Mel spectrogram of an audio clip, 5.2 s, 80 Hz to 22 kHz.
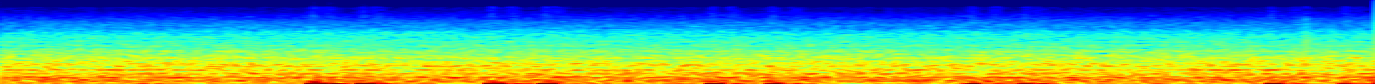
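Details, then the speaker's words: Adult ASMR streamer's own heartbeat, recorded live through a microphone with the gain turned up and a room fan running: soft paired low thumps of a steady normal heartbeat, about 60 per minute, faint under room hum. "I just think that maybe my heartbeat is not super obvious right now. You can hear it a little."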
